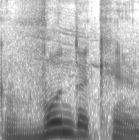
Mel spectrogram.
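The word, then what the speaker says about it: Wunderkind: kind of a w it's w when you write it and it's a v that's how you pronounce it kind of like vukin also spelled with a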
